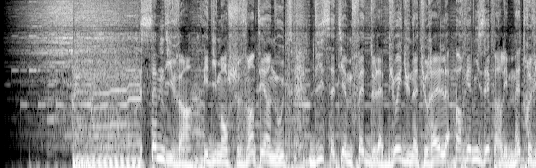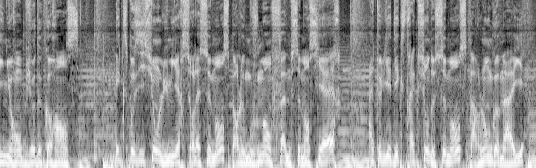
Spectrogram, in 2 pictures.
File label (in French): SPOT VOIX OFF; pub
